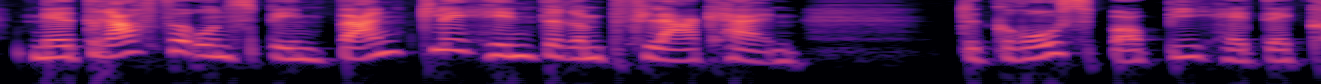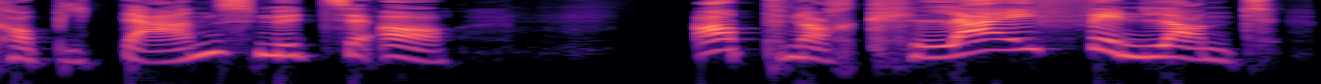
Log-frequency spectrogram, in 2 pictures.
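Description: A woman with a Swiss German accent narrating a children's story in the first person, slow and expressive in a child's voice. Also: medium pitch, dry recording, studio quality. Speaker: audiobook reader. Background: guitar music.

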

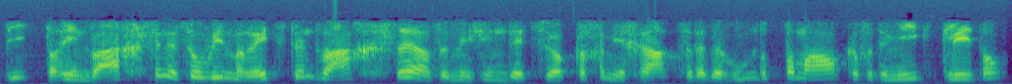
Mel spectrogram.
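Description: A man talks in a short interview clip. He speaks quickly, and his voice sounds a bit husky. It comes through a narrow, phone-like band. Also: a little high, no echo. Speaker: party member interviewed.

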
